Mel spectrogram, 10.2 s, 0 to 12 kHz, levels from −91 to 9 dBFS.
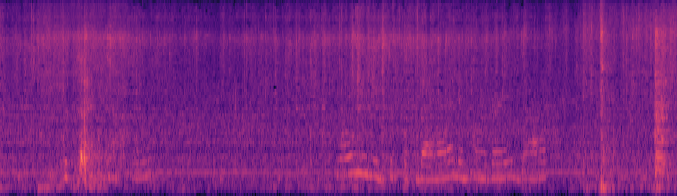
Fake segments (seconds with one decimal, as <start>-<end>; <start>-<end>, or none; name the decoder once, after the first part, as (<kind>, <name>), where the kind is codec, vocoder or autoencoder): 0.7-1.9 (codec, SNAC)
